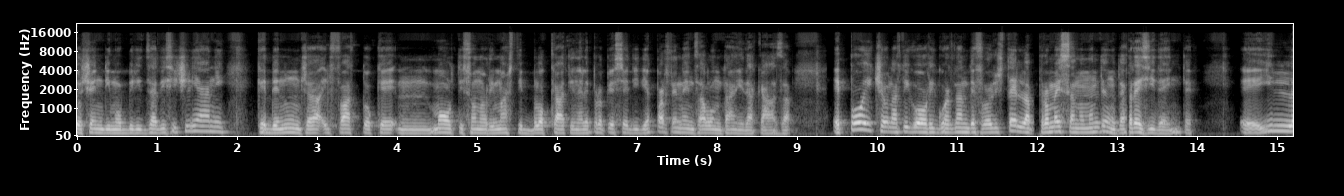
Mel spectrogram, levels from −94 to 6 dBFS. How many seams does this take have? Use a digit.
3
